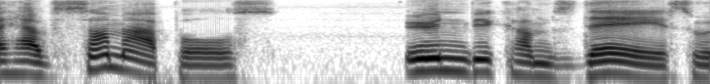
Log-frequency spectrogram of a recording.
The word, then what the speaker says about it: des: So that's a in the singular form, but in the plural, okay, un and une both become des, day. Repeat, day. Des.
